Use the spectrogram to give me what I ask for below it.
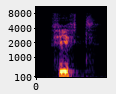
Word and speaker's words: fifth: coincide perfect next one fifth so um just really practice those th sounds because I'm hearing fifth like a t i want to hear the th Fifth Fifth Fifth Fifth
